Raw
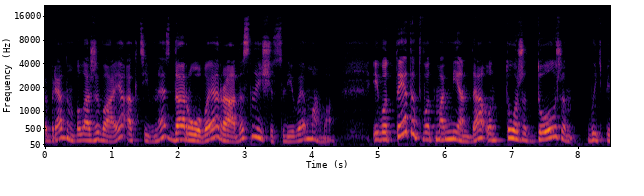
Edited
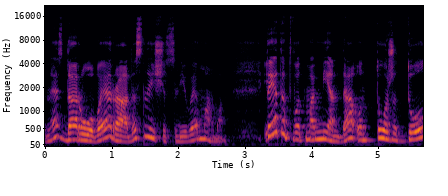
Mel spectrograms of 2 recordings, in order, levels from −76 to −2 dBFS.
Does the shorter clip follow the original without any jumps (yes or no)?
no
